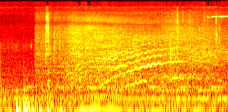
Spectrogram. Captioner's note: engine revving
